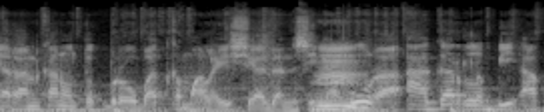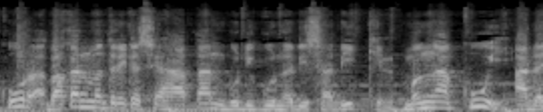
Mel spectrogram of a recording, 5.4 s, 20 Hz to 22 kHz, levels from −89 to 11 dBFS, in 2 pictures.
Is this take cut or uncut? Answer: uncut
